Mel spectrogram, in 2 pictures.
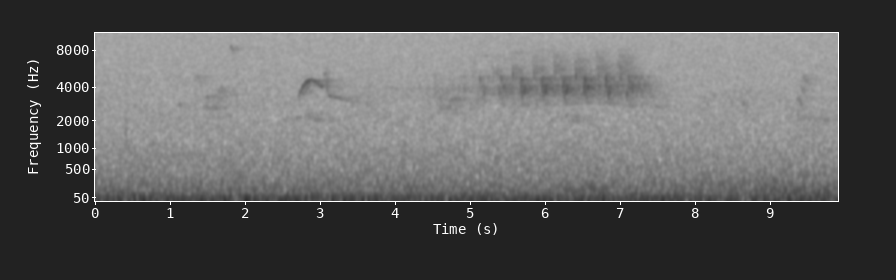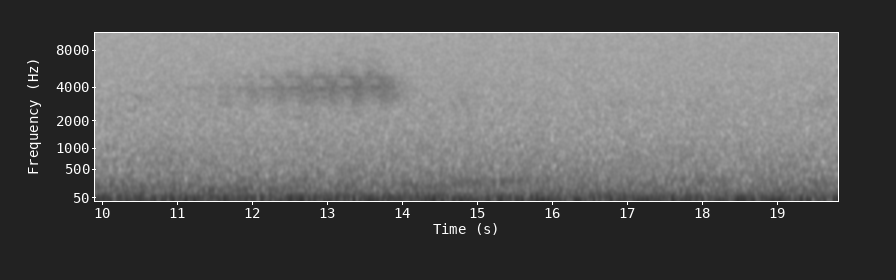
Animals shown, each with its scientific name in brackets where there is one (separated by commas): Eastern Wood-Pewee (Contopus virens), Red-eyed Vireo (Vireo olivaceus), Ovenbird (Seiurus aurocapilla)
